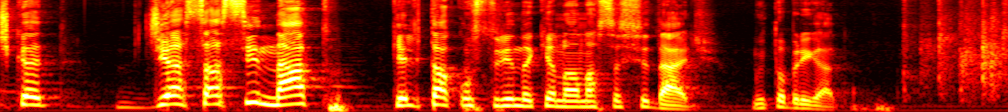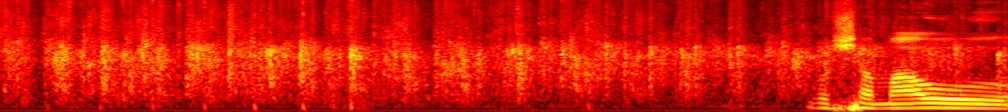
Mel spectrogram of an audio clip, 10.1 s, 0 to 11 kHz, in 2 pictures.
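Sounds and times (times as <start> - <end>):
audience applauding: 4.5 - 10.0.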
